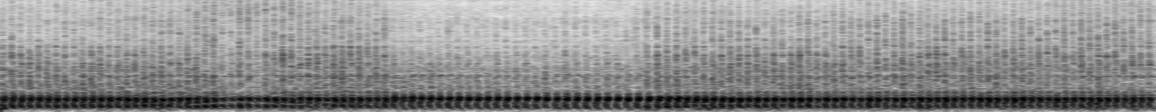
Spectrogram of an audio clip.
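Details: Baja Warrior minibike single-cylinder engine, throttle stop screw removed for full throttle, after a front fork swap: steady, even putter at constant speed with no knocks or misses; healthy.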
